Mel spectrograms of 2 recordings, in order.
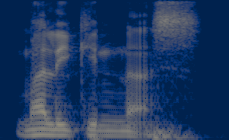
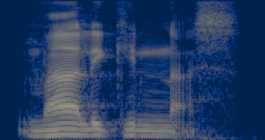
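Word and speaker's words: مَلِكِ النَّاسِ: mananya panjang apa enggak ada yang baca panjang ada yang pendek malikinnas malikinnas jadi kalau saya lebih kependek Ya malikinnas jadi malikinnas ini rajanya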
